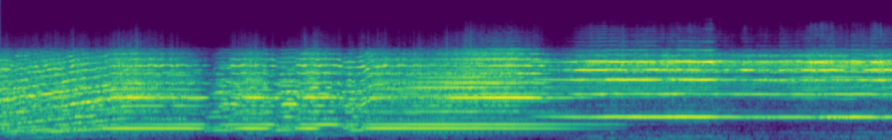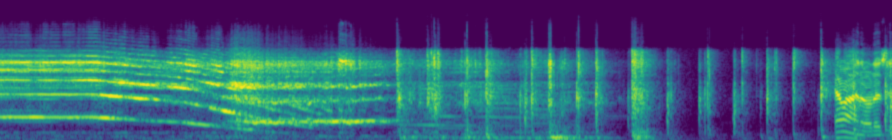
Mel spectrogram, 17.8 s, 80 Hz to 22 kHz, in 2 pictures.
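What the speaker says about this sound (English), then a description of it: "All right, Otis, you can use the siren." A car siren sound effect in a 1949 radio detective drama wails steadily, then sweeps downward as it winds off, followed by clattering bumps; voices from the drama overlap parts of it.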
